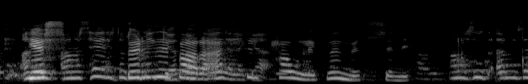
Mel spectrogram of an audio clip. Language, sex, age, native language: Icelandic, female, 13, Icelandic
